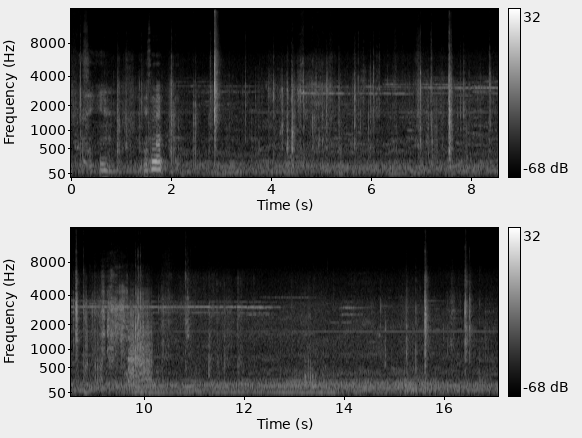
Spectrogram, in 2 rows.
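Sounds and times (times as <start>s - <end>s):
faint steady high tone: 4.6s - 16.2s.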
